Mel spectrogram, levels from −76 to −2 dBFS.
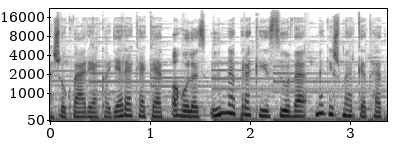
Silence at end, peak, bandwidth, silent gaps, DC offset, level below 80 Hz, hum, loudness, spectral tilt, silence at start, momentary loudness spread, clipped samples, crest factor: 0 s; 0 dBFS; over 20 kHz; none; under 0.1%; -30 dBFS; none; -15 LUFS; -5 dB/octave; 0 s; 3 LU; under 0.1%; 14 dB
